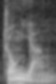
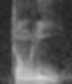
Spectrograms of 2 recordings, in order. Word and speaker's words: 中: 中立, neutral, and as I said, 中国, China. And the second pronunciation of this character is 中 in the fourth tone.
